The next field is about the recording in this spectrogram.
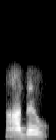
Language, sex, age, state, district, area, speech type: Malayalam, female, 45-60, Kerala, Kottayam, rural, conversation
